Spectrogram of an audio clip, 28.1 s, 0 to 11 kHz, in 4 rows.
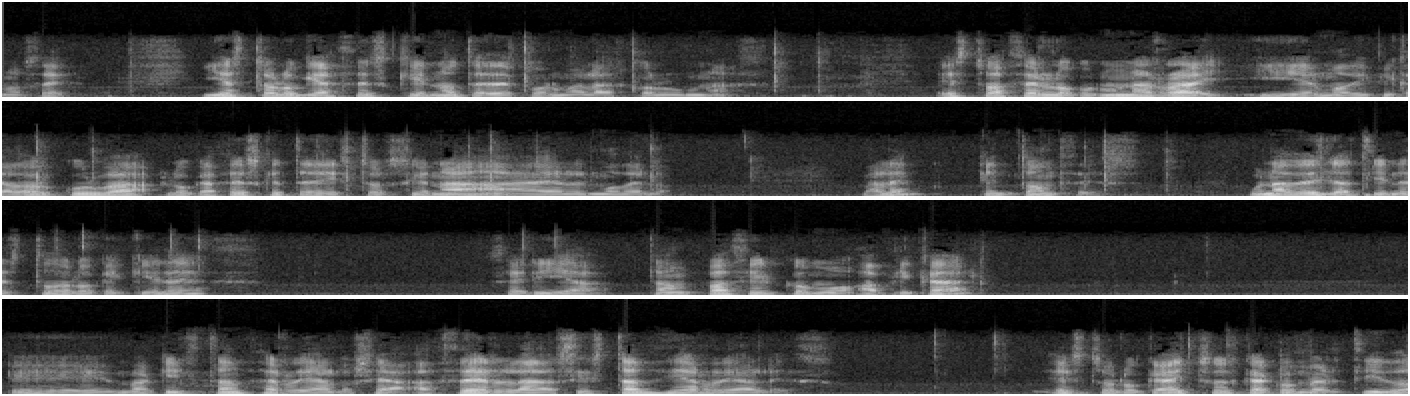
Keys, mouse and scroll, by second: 14.5-28.1 drag, 27.1 right click.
